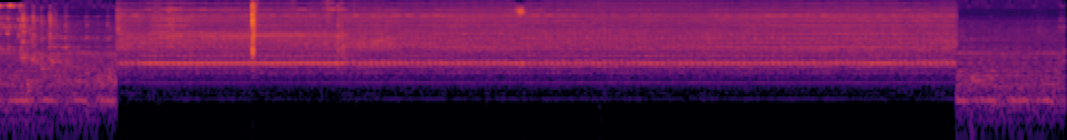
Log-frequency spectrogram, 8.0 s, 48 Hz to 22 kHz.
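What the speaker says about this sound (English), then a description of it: "I think that's right about when the sound changed and we hit cast iron." Precision Matthews PM-1228 lathe cutting into cast iron, a steady high-pitched machining whine holding evenly for several seconds with a single sharp tick early on, close and alone with no talk.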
